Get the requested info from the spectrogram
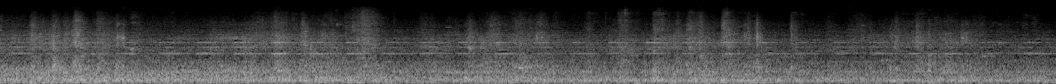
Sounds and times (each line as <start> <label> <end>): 0.0 freight train rumbles past 10.5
